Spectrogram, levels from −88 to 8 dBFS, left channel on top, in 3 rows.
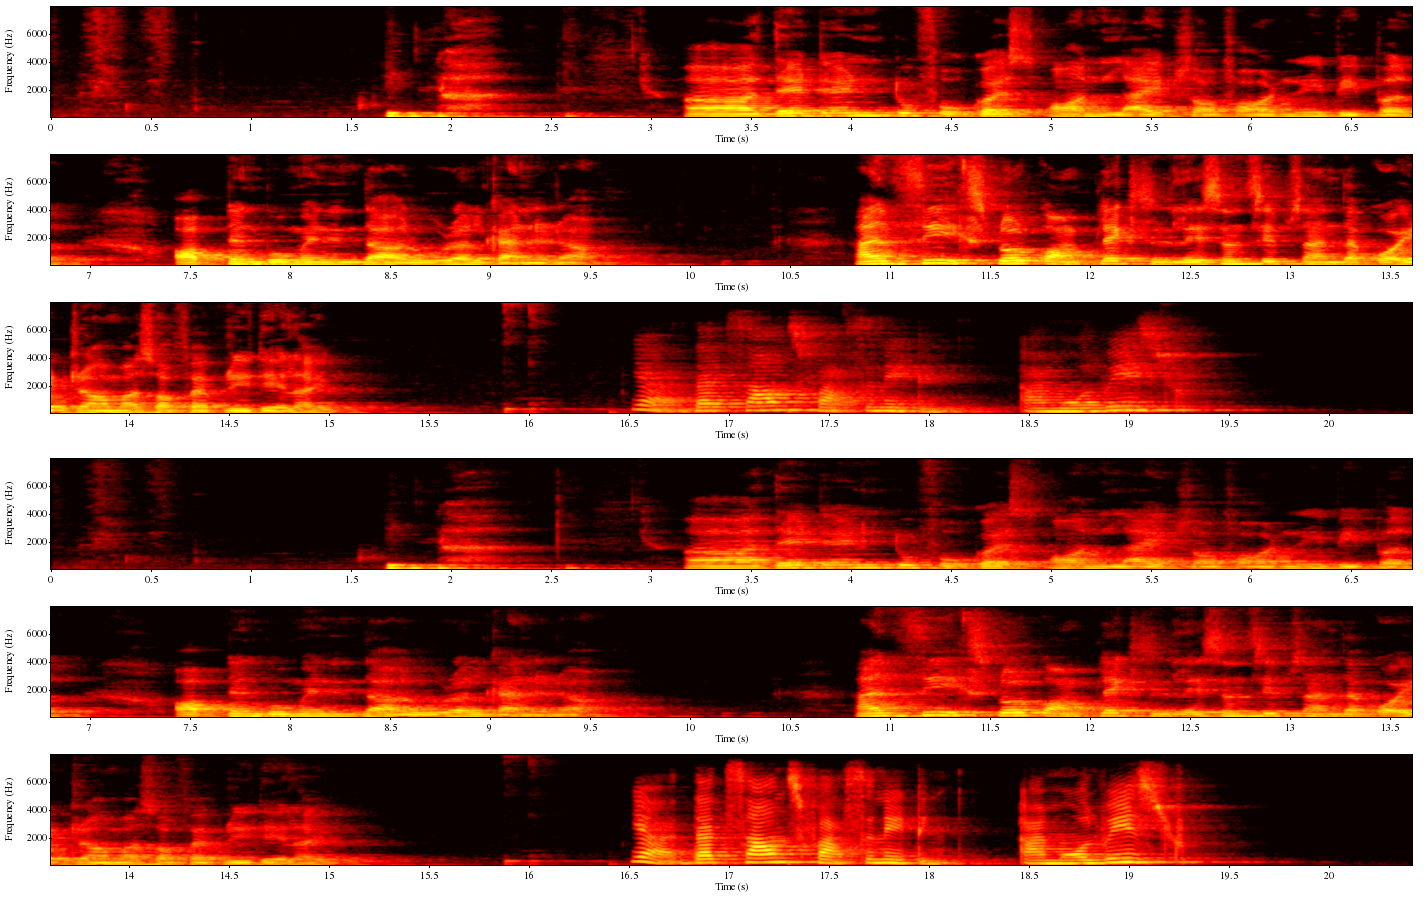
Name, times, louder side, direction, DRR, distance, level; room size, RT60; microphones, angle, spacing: voice 1, 1.7-2.2 3.2-9.7 10.8-15.1, left 4 dB, 30° left, 0.4 m, -20 dB
voice 2, 16.5-18.1 18.5-19.3, right 5 dB, 80° right, 0.5 m, -22 dB
9.2 x 7.1 x 3.6 m
head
